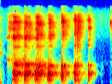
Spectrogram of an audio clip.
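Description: A man laughing heartily: a run of about nine quick bursts of laughter, roughly five a second, lasting nearly two seconds.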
